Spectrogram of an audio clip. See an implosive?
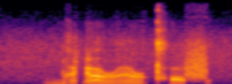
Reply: yes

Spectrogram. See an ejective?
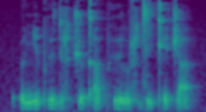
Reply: yes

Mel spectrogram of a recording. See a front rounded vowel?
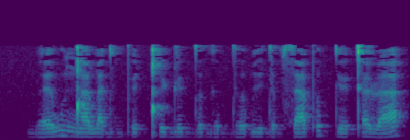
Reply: yes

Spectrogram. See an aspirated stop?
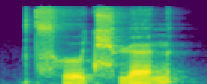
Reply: yes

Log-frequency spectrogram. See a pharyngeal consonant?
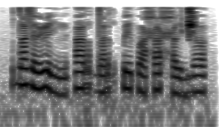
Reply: yes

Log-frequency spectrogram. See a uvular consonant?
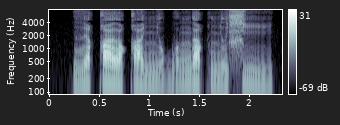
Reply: yes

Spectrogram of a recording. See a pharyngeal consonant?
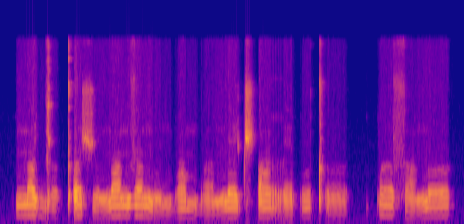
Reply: no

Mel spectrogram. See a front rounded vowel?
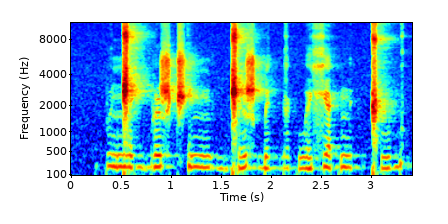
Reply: no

